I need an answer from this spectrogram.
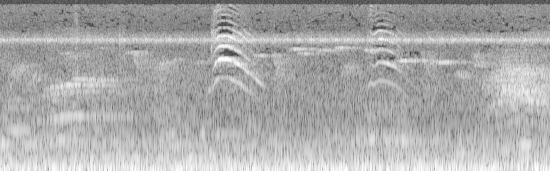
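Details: Tabby kitten Mira, spinning in a pot, gives two short, high, thin meows that arch up and fall away, about a second and a half apart. A steady background hiss and a faint constant high tone run underneath.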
